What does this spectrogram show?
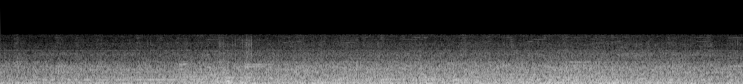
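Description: Rally car engine running at a steady drone, heard from inside the car along with road noise.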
